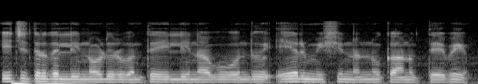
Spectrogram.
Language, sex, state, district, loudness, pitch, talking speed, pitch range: Kannada, male, Karnataka, Koppal, -17 LUFS, 115 Hz, 125 wpm, 115-120 Hz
